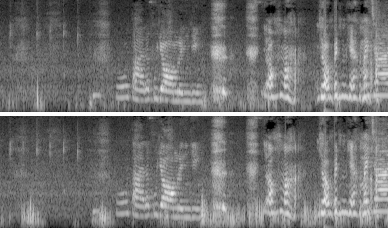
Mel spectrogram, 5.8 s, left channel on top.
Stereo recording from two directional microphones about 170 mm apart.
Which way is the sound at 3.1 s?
5° left (ahead or behind).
